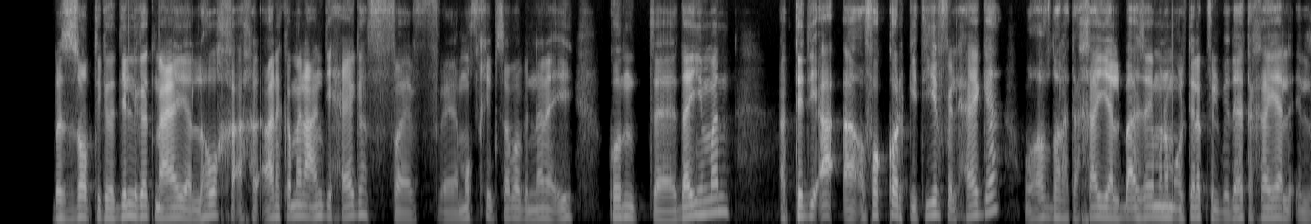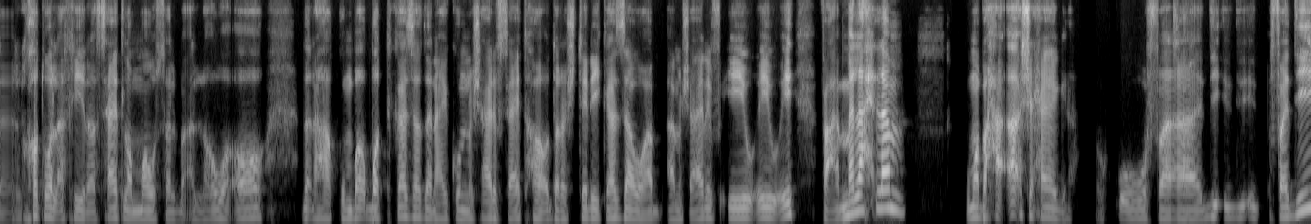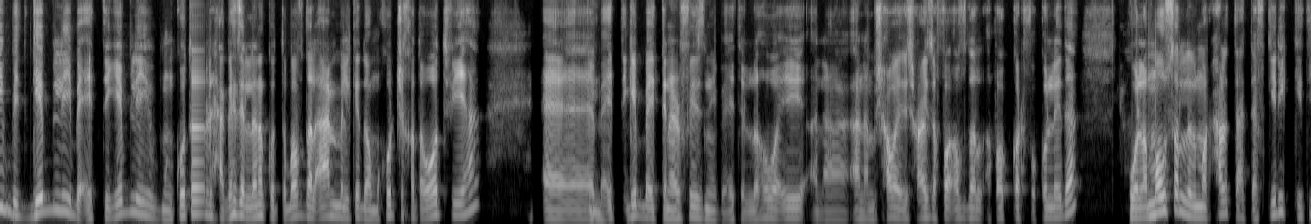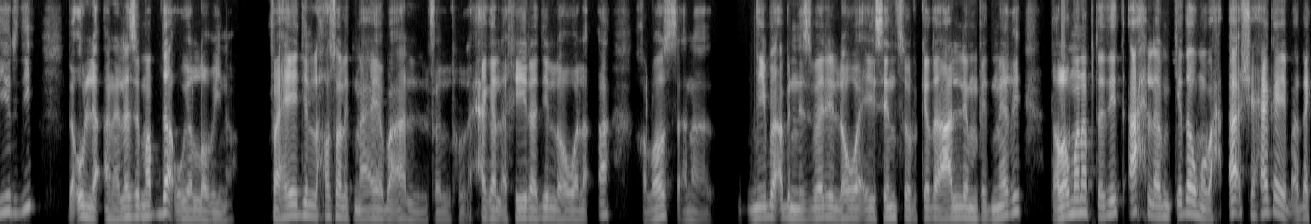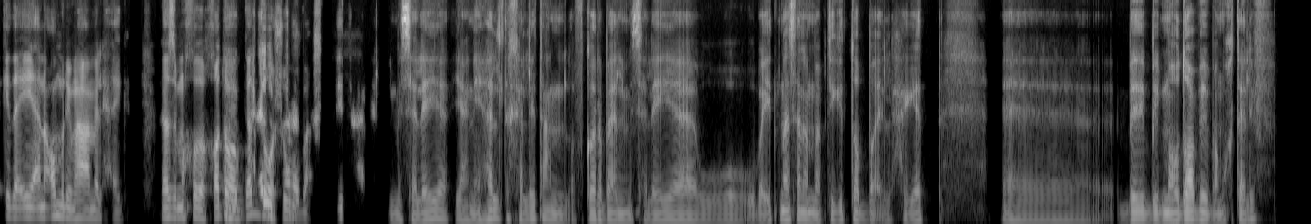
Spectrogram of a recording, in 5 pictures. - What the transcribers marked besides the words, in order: laughing while speaking: "الحاجات"; in English: "sensor"
- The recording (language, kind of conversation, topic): Arabic, podcast, إزاي تتعامل مع المثالية الزيادة اللي بتعطّل الفلو؟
